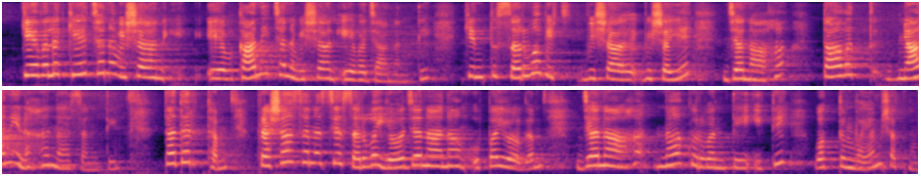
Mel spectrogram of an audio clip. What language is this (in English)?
Sanskrit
